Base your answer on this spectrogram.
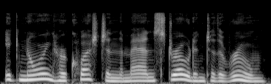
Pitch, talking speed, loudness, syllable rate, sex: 180 Hz, 200 wpm, -14 LUFS, 5.4 syllables/s, female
